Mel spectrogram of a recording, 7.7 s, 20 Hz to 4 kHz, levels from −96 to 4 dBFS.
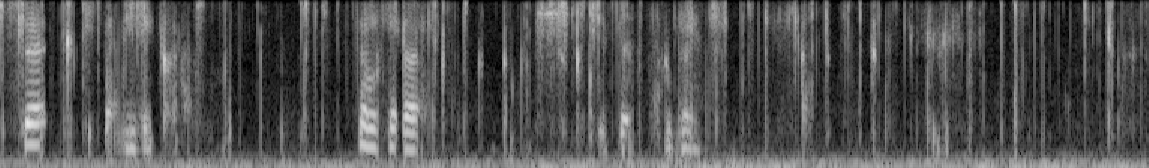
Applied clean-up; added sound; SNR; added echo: neural diffusion model UNIVERSE++.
